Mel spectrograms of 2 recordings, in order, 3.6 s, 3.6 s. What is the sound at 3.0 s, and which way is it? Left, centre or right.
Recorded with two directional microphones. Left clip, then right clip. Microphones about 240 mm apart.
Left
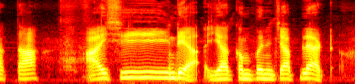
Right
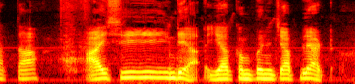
Speech, left.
